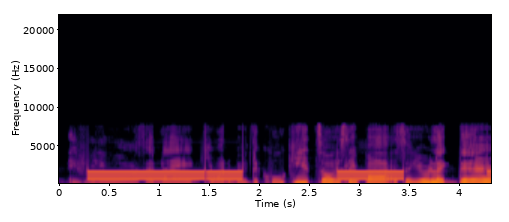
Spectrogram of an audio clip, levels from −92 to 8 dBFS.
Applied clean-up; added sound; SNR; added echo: none; Telephone; 1 dB; none.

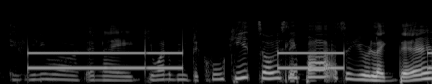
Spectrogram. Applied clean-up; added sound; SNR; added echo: neural mask model RNNoise.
